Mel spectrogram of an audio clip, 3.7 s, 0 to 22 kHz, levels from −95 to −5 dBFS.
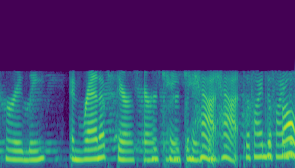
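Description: From the start, the speech carries an echo with no canceller: the far end's loudspeaker feeds its microphone and returns the voice about a fifth of a second late, about 19 dB down. On a spectrogram, each syllable has a faint, smeared repeat trailing it.

From 1.82 s to the end, a doubled audio track appears. A second copy at roughly equal level lags by about a third of a second, likely from a slower duplicate capture path. It switches on abruptly and sounds like the same voice overlapping itself. The waveform shows stacked twin envelopes, and the spectrogram repeats each pattern sharply, with no decay, all below the 4 kHz ceiling.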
